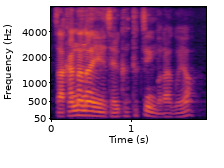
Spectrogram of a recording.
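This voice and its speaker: A man's voice: fairly low pitch, very fast. A male pastor preaching a lesson, asking his listeners questions and answering them himself. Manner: lively, asks the audience questions and answers them; acts out little quoted voices for effect. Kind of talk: sermon lesson to a congregation.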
